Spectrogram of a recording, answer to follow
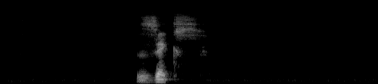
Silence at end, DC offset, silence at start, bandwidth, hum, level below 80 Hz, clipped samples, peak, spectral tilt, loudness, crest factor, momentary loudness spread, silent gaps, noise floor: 1.75 s; under 0.1%; 1.35 s; 12.5 kHz; none; -84 dBFS; under 0.1%; -10 dBFS; -3 dB/octave; -31 LUFS; 28 dB; 18 LU; none; -75 dBFS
